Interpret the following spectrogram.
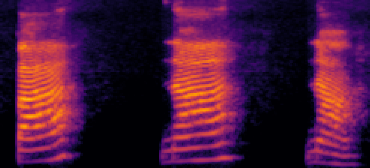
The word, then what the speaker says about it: banana: We've got ba, na, na. Ba, na, na. There are 3 syllables. I'm now going to say it more naturally, how an English speaker would actually say this word.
